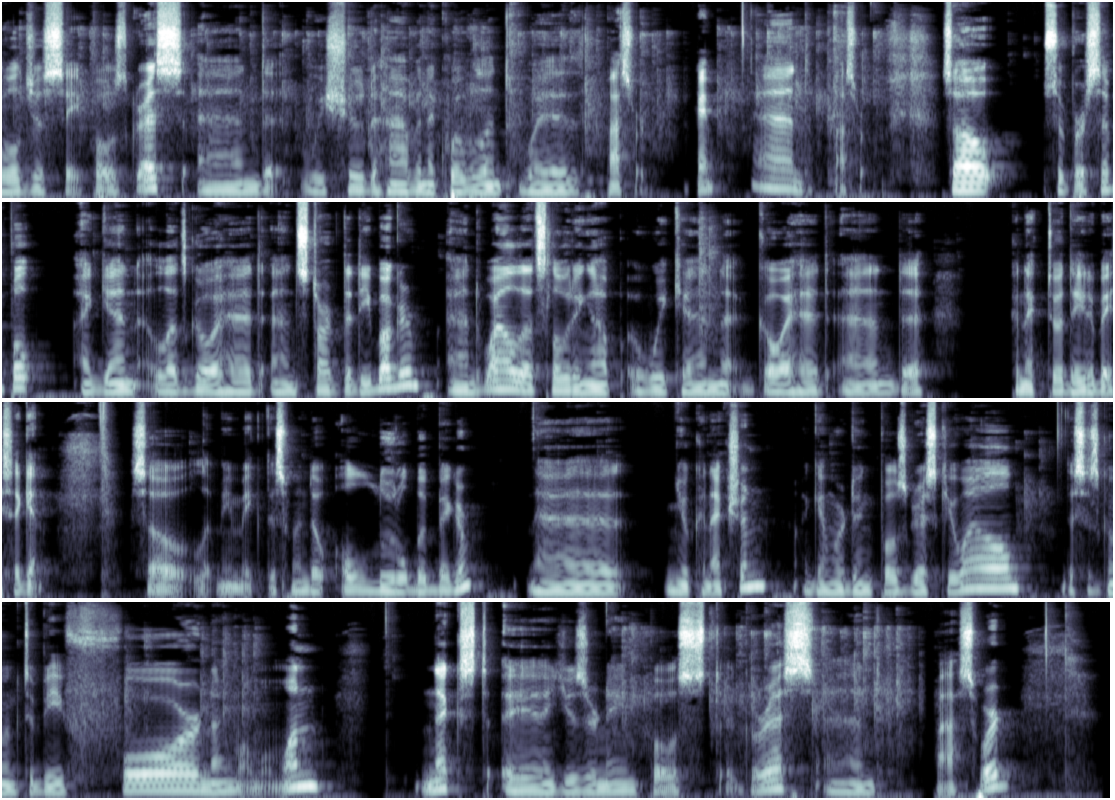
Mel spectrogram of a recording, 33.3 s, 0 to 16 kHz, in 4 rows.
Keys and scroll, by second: 1.3 super+d, 1.8 alt+Left, 2.5 ctrl+s, 4.8 ctrl+s, 6.3 super+s, 24.2 super+a.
